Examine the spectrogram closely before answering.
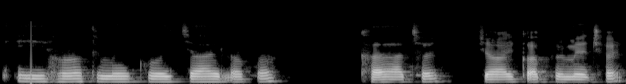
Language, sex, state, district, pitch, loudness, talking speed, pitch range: Maithili, male, Bihar, Samastipur, 125 Hz, -20 LUFS, 115 wpm, 120-130 Hz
